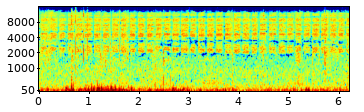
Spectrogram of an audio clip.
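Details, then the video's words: A cicada sings near trees in the Pas-de-Calais mining basin, where it is unusual. Its buzzing song has rapid, even pulses throughout, with wind rumble and handling noise early on. "Et puis là, à la fin, là, je vais mettre ma petite vidéo où on entend la cigale du Pas-de-Calais."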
